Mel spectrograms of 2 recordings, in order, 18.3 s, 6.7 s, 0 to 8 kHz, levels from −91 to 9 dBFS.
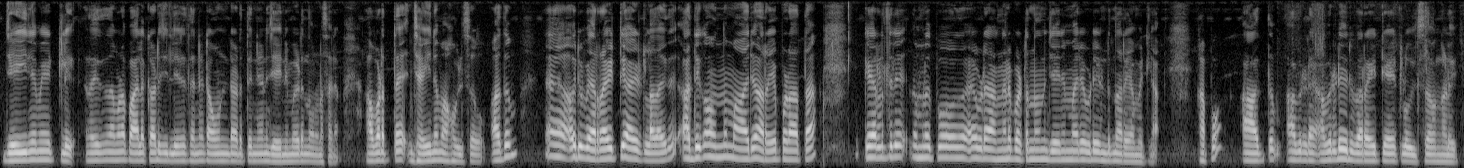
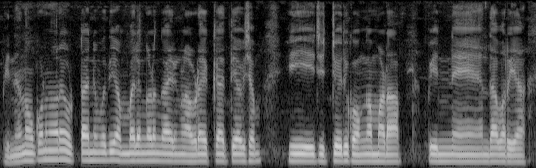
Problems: none marked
